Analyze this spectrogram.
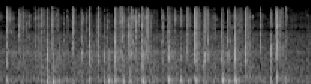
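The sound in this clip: Code being typed on a computer keyboard, many quick, uneven keystrokes clacking in rapid bursts with brief gaps, fairly soft and with no talking.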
